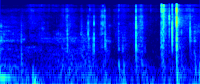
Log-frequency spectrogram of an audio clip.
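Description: Cellophane wrapper of a trading-card cello pack rustling and tearing in gloved hands: faint rustling, then a few sharp crackles in the second half.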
